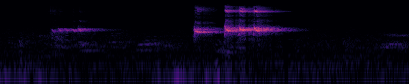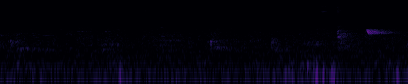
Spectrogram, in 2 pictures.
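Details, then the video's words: Song of a yellow-vented bulbul, recorded as training material for captive birds: a short chirp, then a loud, rapid cluster of bubbly notes, then quiet with a faint single note at the end. "MASTERAN BURUNG TRUCUKAN (Jogjog)"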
